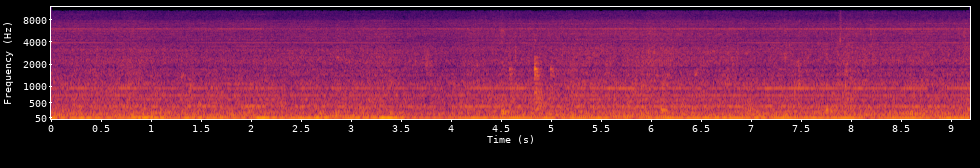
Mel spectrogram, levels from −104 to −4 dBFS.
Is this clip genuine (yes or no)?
yes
